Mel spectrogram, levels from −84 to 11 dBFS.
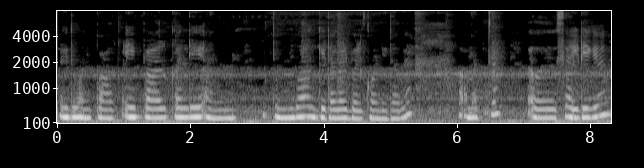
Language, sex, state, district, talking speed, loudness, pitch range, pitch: Kannada, male, Karnataka, Gulbarga, 100 wpm, -14 LUFS, 225-245 Hz, 235 Hz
